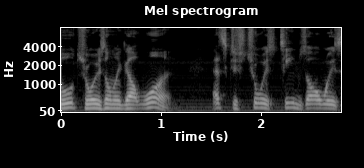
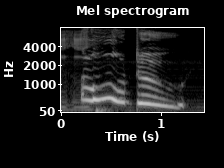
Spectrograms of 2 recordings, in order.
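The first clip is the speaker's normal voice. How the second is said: shrill crying whine, very high, loud and slow; 10 dB louder than usual. Imitating Patrick Mahomes ranting: Patrick Mahomes high-pitched whine. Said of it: "he has that high-pitched voice".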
